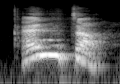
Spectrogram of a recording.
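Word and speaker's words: أنتَ: Anta. Toi. Un homme. Anta. Anta taktubu. Taktubu. Anta taktubu. Anti. Toi, fille. Toi, homme. Anta. Obligé, on met fatha. Pour prononcer anta, c'est un homme masculin.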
